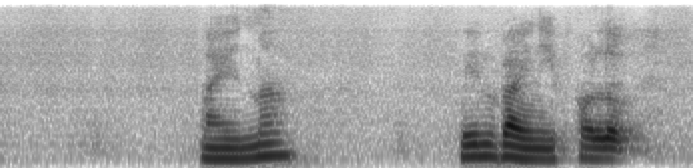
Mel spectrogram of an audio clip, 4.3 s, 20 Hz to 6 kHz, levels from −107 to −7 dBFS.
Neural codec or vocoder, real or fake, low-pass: codec, 16 kHz, 0.5 kbps, X-Codec, WavLM features, trained on Multilingual LibriSpeech; fake; 5.4 kHz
